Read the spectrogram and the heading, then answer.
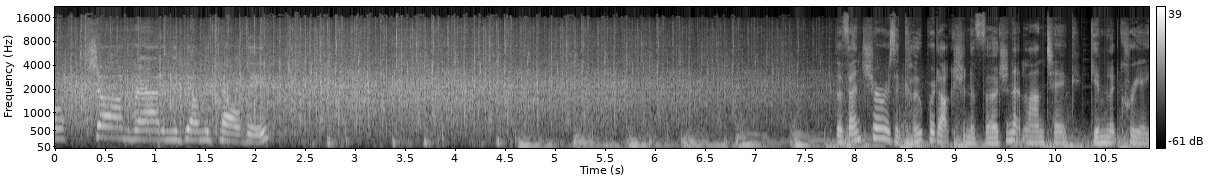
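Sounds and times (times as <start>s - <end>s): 
audience round of applause: 0.0s - 8.4s
speech: 0.4s - 2.9s, 7.8s - 10.9s.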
